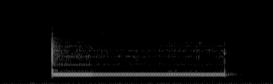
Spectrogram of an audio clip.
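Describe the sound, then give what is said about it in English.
As a phone call is placed, a single steady electronic telephone tone sounds for nearly two seconds, loud, then cuts off abruptly. No one speaks. “Let me call her and see if she will answer the phone for your boy.”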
